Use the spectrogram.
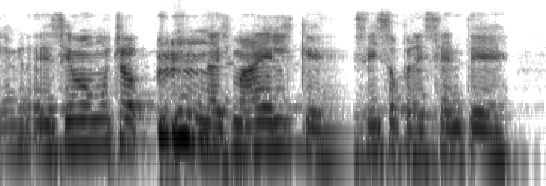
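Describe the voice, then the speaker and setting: Talking very slowly, a woman keeps her intonation fairly even. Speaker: online event moderator. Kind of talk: moderating an online talk, reading viewer messages.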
